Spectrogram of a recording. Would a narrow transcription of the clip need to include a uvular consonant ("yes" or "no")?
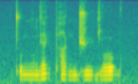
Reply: no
